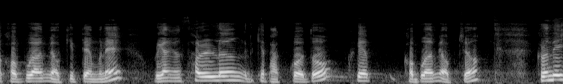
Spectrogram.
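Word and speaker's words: 선릉: 마찬가지로 선 니은과 리을이 연결됐으니까 니은을은 리을로 교체해서 발음하는 것이 원칙이겠죠. 그러니까 설능이 표준 발음이 맞습니다.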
